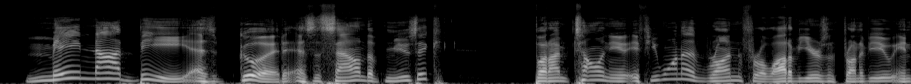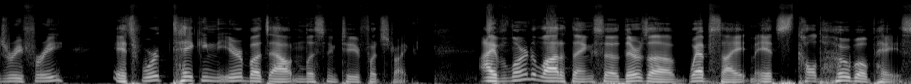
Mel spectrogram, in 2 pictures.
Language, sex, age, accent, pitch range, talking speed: English, male, 50-69, American, 125-155 Hz, 180 wpm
